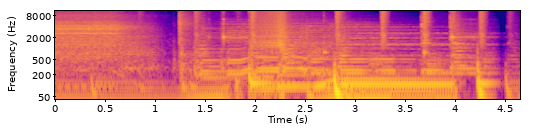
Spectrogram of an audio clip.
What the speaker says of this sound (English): Cover and blend this until nice and smooth.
